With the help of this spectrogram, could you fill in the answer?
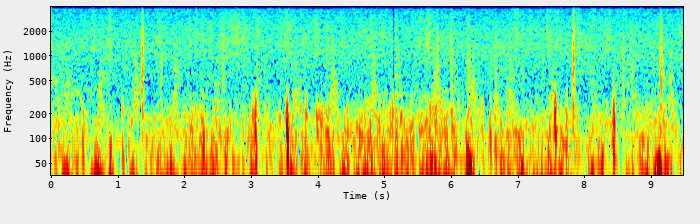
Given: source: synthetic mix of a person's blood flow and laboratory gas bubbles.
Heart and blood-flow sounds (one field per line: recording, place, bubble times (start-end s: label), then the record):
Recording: Doppler ultrasound of blood flow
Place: subclavian vein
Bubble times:
no bubbles
From the record:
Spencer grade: 0 (complete lack of bubble signals)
